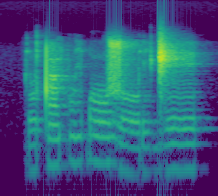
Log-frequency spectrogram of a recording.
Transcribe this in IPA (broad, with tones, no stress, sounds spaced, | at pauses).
ɾ ʊ˨ t ã˦ kʷ i˦ ɓ oː˦ z oː˨ ɾ i˨ d͡ʒ eː˦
